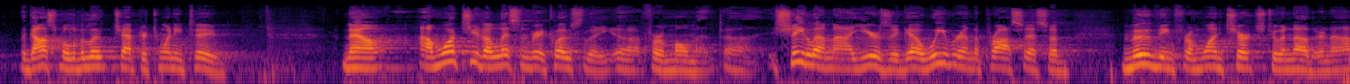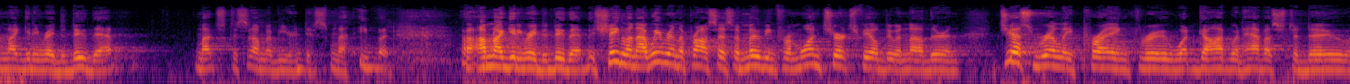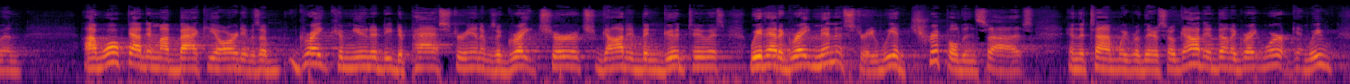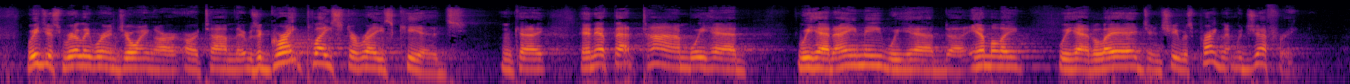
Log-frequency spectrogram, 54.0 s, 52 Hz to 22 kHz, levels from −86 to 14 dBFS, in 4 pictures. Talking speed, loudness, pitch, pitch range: 200 wpm, -22 LUFS, 170 Hz, 155-190 Hz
